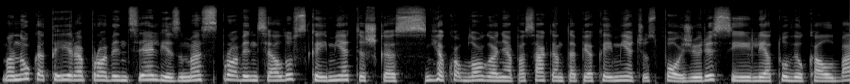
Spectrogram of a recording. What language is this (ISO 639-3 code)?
lit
